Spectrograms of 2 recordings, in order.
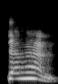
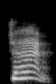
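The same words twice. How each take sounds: First: High, loud one-word imitated shout; thunderous yell. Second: Sudden high, loud imitated bark; thunderous shout. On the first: Father startling his children into silence, re-enacted shout. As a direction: yell it suddenly to freeze someone. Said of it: "kalau saya teriak". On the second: Father startling his small child, re-enacted thunder shout. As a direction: boom out one sharp scolding word. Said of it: "suaranya kayak gledek".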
